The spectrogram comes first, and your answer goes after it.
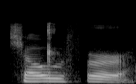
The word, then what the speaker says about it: chauffeur: We're going to do Chauffeur. a long O here. Show. And Okay. then, Not like August. no, long O. And then a Okay. schwa R after the F. Chauffeur. Chauffeur.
